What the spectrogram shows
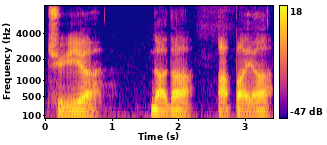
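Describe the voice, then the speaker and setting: A man voicing a callous, dismissive middle-aged father who talks in a gruff, grumbling way. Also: flat delivery, drawn-out words, dry recording. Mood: hesitant. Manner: gruff, grumbling, low-voiced.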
